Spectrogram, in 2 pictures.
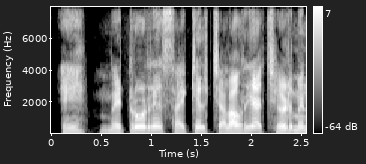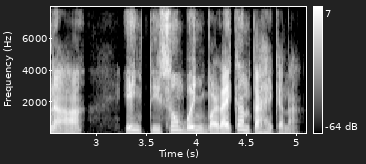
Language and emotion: Santali, surprised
